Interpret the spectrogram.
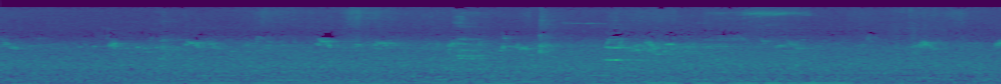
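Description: Birds chirping in short, scattered calls over a steady outdoor background hiss with a low rumble underneath.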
